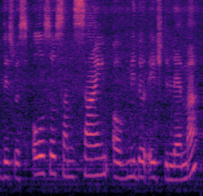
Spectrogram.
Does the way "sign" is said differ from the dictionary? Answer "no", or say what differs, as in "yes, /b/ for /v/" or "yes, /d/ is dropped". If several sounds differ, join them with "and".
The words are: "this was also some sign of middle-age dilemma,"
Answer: no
